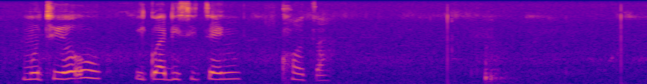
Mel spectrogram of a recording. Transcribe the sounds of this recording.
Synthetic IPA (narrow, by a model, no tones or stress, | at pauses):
mʊtʰʊjoʊ | ikwadisit͡sʼeŋ̩ | q͡χʰɔːt͡sʼa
